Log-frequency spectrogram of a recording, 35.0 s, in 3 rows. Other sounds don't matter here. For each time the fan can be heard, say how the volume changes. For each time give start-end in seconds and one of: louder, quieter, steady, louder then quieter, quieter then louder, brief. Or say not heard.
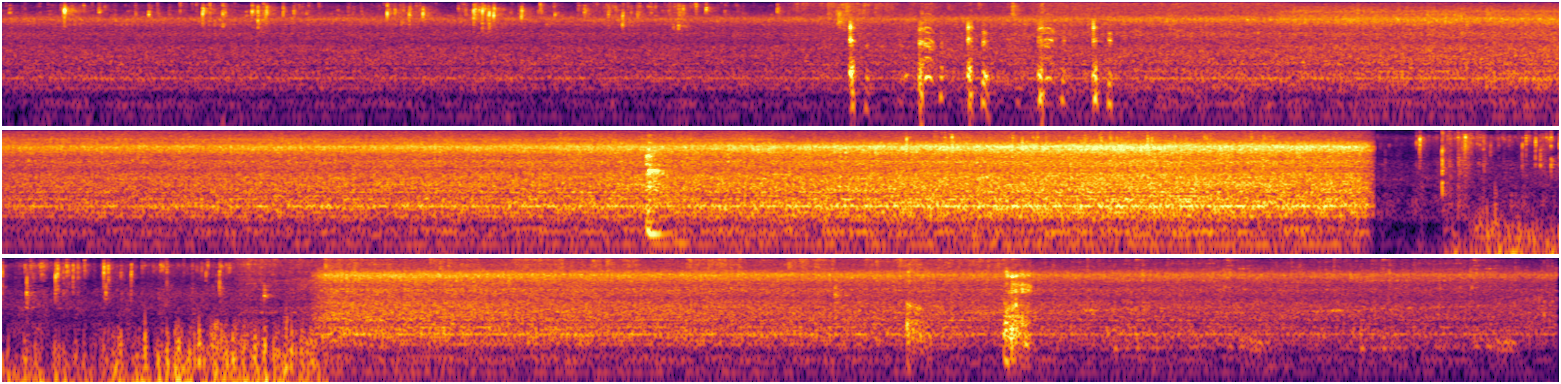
0.0-34.9 louder then quieter.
